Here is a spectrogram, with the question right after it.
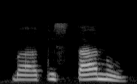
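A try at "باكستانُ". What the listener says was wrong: Aywa, Pakistanu. Nah, ahsanti. Taib, sahih.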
